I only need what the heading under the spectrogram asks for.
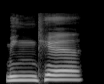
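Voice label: "ming2 tian1", Mandarin Chinese; HSK1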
